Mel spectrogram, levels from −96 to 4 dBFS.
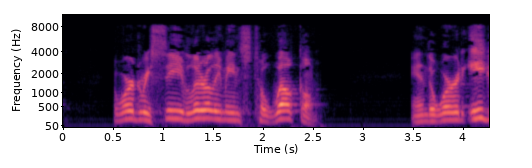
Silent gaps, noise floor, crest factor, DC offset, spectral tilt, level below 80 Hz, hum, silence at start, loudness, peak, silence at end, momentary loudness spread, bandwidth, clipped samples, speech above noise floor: none; -80 dBFS; 20 dB; under 0.1%; -5 dB/octave; -78 dBFS; none; 0.5 s; -28 LUFS; -10 dBFS; 0 s; 14 LU; 8.8 kHz; under 0.1%; 52 dB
